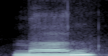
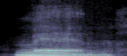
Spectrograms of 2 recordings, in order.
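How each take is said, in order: First: "Man" with an open, long British A. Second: "man" with a flat American æ. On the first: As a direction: say "Man" with a broad British vowel. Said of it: "British people". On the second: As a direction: say "man" with the American short vowel. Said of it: "American people". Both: Shown as a demonstration.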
